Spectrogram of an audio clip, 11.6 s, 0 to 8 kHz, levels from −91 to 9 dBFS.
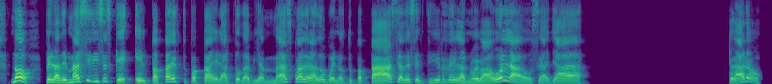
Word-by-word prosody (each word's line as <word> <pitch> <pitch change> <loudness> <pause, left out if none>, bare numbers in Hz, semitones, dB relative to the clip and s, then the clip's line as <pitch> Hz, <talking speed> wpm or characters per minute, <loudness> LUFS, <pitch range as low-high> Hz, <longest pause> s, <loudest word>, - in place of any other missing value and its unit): No, 340 0 +7 0.2
pero 235 -2 +6
además 220 +7 +3
si 380 - -1
dices 290 0 -5
que 470 +8 -1
el 195 -1 0
papá 185 +6 +1
de 285 +2 +2
tu - - -21
papá 210 -2 -2
era 155 -3 -5
todavía 155 -2 -4
más 220 +10 -2
cuadrado, 225 -3 0
bueno, 175 -7 -5
tu 170 -1 -13
papá 185 +3 +2
se - - -5
ha 220 - +2
de 220 +1 -3
sentir 205 -1 -7
de 230 -1 -4
la 175 -3 +1
nueva 180 +1 -1
ola, 290 - +3
o 170 - -8
sea, 170 -1 -7
ya 200 +2 -3 2.1
Claro. 190 - -1
200 Hz, 155 wpm, -18 LUFS, 175-235 Hz, 2.1 s, No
